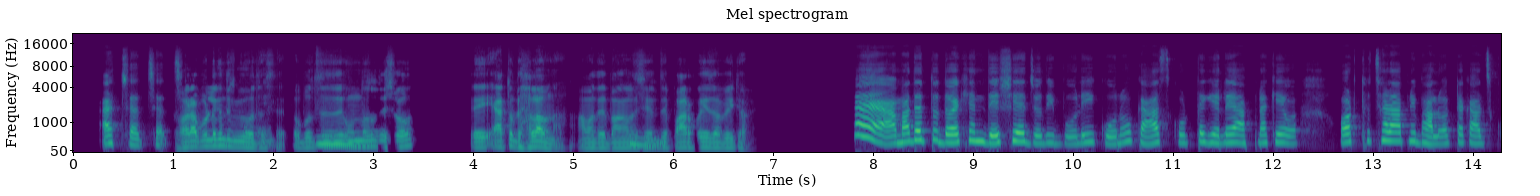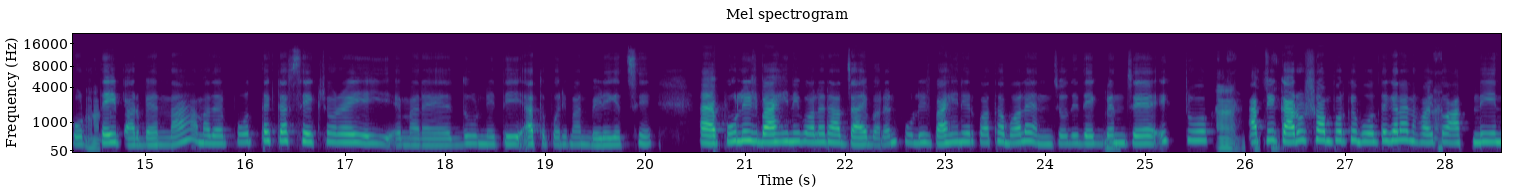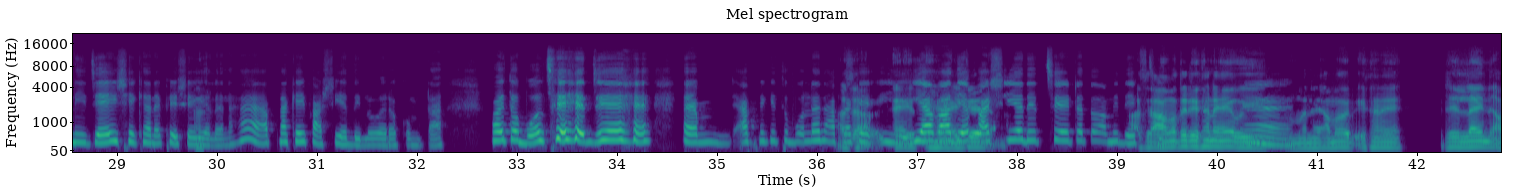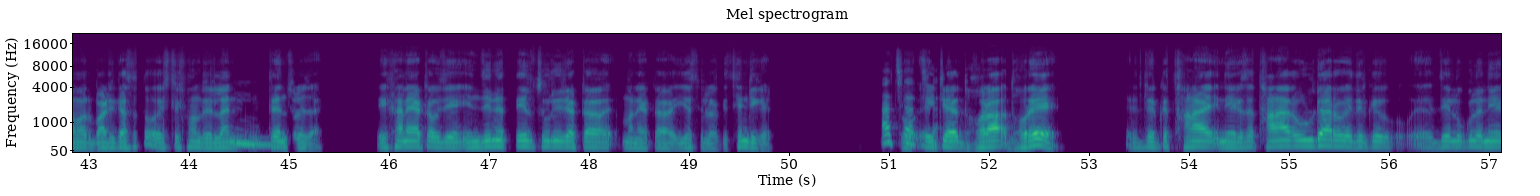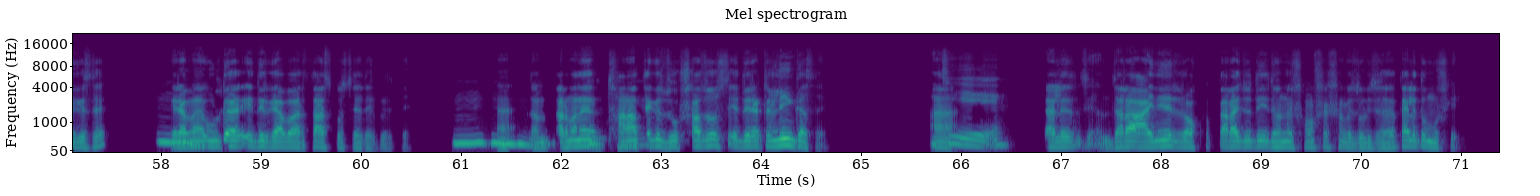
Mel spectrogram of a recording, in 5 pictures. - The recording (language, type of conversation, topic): Bengali, unstructured, সমাজে বেআইনি কার্যকলাপ কেন বাড়ছে?
- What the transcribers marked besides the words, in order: "দেখেন" said as "দয়েখেন"; laughing while speaking: "বলছে যে"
